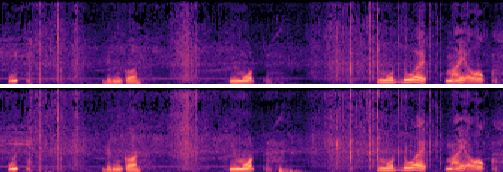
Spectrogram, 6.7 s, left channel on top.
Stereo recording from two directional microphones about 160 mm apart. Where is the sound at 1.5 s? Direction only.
15° right (ahead or behind).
